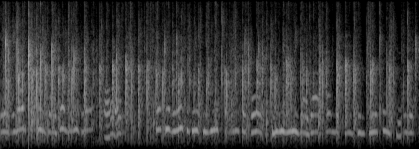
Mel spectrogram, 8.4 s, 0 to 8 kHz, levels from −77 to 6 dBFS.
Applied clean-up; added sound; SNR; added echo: none; Applause; -5 dB; none.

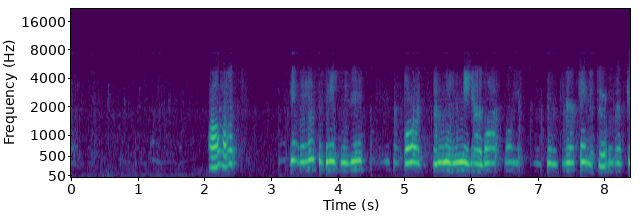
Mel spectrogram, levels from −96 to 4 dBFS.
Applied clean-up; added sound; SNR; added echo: neural mask model DeepFilterNet 3.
